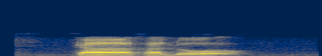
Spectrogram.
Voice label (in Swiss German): "garelon", alsace; vin; cuvaison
